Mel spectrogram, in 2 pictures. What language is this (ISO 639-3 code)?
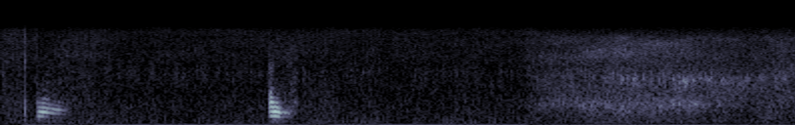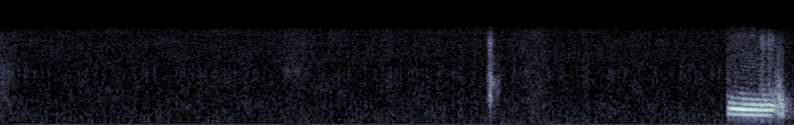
pan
